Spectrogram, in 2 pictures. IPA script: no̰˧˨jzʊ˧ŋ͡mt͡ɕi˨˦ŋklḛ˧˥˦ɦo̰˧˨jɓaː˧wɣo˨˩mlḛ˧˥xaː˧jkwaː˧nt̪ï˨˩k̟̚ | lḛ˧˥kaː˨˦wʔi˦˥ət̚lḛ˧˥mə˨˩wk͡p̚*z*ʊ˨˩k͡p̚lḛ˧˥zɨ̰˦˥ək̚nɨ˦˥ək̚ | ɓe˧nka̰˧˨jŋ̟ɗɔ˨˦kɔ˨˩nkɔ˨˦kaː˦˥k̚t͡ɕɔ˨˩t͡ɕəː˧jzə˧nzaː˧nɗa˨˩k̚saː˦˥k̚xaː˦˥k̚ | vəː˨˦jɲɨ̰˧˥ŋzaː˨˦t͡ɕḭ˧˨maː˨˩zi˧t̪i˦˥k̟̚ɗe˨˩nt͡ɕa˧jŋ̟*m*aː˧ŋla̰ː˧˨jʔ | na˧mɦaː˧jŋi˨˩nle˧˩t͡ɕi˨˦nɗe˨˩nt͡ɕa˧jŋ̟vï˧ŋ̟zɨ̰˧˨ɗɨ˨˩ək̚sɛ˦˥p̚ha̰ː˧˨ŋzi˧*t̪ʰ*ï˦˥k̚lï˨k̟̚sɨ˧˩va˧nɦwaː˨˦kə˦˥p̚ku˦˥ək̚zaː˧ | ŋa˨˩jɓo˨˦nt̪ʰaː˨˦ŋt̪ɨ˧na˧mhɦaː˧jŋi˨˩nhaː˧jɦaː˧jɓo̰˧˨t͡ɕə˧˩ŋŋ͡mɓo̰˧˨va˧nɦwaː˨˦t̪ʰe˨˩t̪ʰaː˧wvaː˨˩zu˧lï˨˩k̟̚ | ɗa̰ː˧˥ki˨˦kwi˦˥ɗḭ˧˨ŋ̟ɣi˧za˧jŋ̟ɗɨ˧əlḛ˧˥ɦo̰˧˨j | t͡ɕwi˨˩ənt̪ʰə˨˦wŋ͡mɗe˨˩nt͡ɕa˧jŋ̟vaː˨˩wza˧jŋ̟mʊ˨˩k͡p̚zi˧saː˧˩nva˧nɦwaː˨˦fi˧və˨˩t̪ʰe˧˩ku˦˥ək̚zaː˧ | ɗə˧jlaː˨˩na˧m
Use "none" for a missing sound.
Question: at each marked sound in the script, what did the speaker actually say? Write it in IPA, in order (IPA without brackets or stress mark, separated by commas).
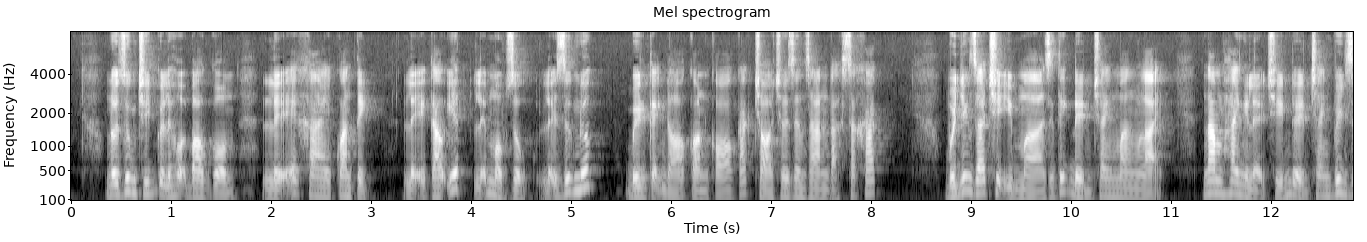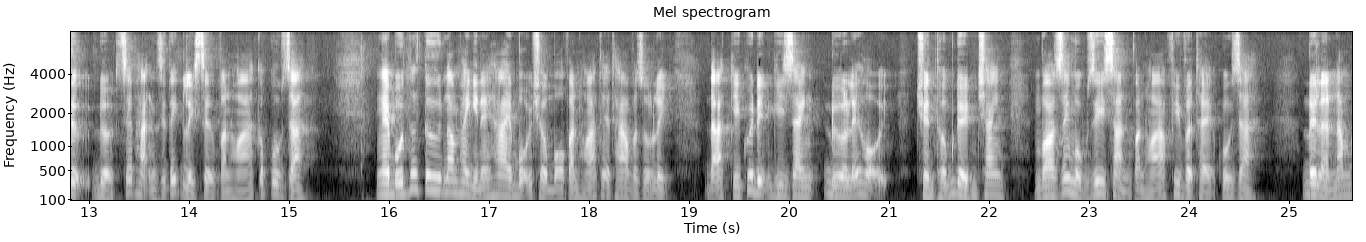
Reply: z, m, t̪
